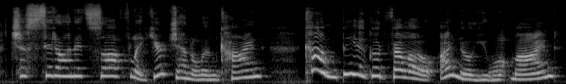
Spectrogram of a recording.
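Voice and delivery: high, sweet-talking persuasion; coaxing. A narrator's reading. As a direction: wheedle him with flattering encouragement. Bird coaxing elephant to sit.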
